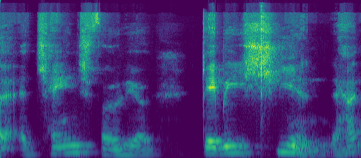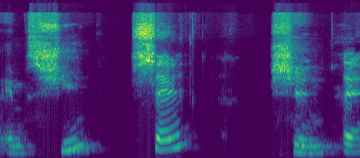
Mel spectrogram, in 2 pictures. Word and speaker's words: Scheun: Scheun. It's German, right? It's pronounced like the German Scheun, yes.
